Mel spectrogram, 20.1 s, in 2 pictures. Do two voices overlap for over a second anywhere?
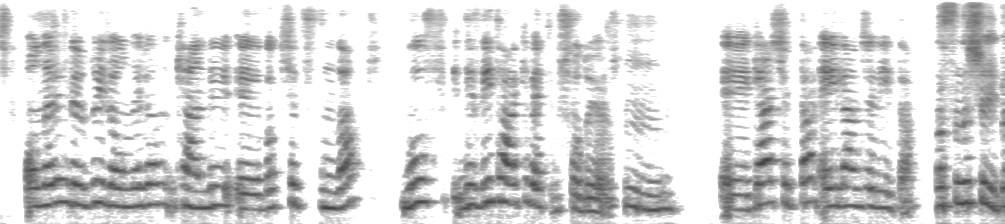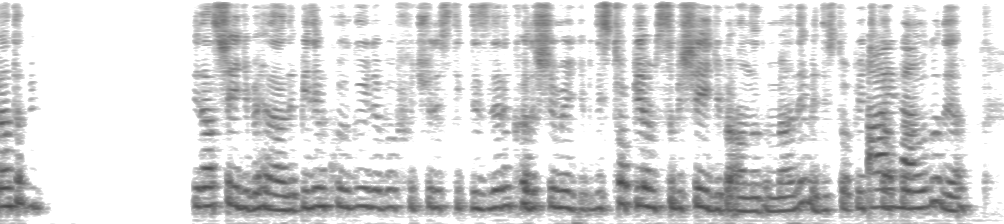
No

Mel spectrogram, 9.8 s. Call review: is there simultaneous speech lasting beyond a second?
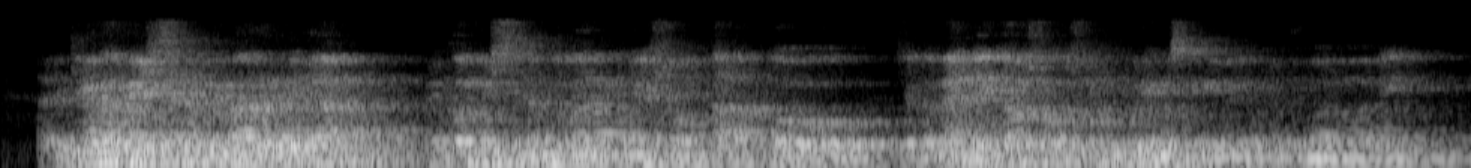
Yes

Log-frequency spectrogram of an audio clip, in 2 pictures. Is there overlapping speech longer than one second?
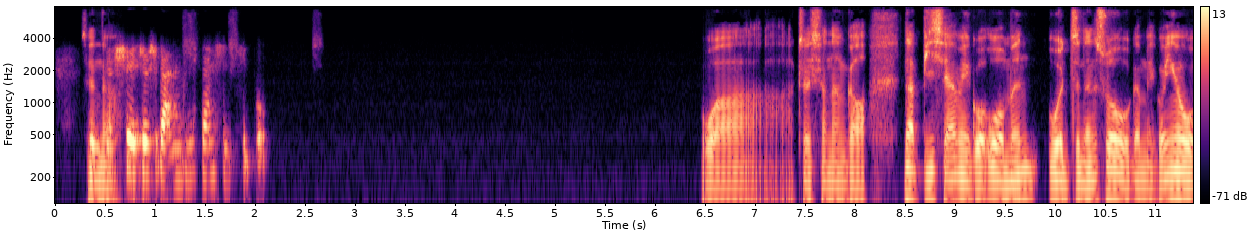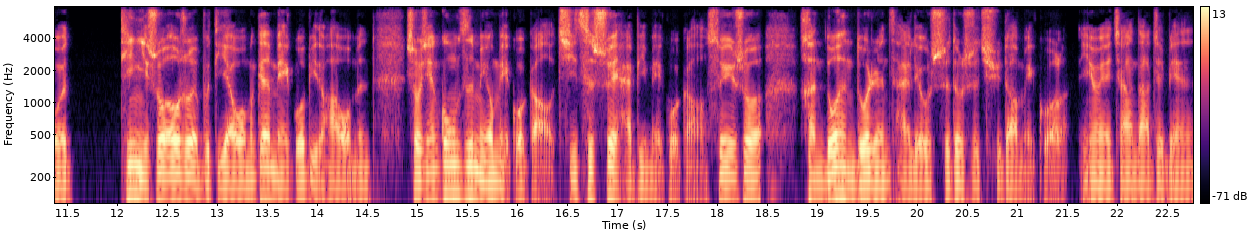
No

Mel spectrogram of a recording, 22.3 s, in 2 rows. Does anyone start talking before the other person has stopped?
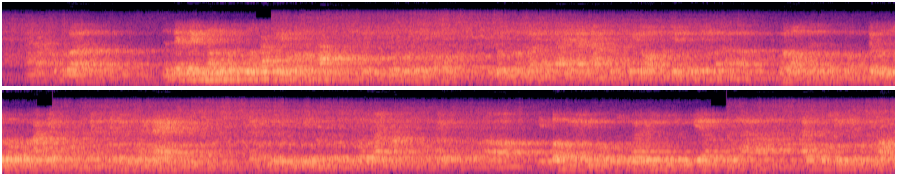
No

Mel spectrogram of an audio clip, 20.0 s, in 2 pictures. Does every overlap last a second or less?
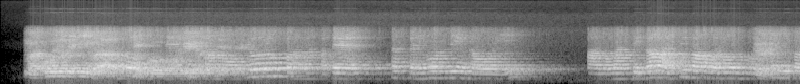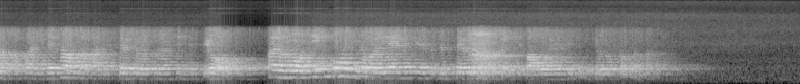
No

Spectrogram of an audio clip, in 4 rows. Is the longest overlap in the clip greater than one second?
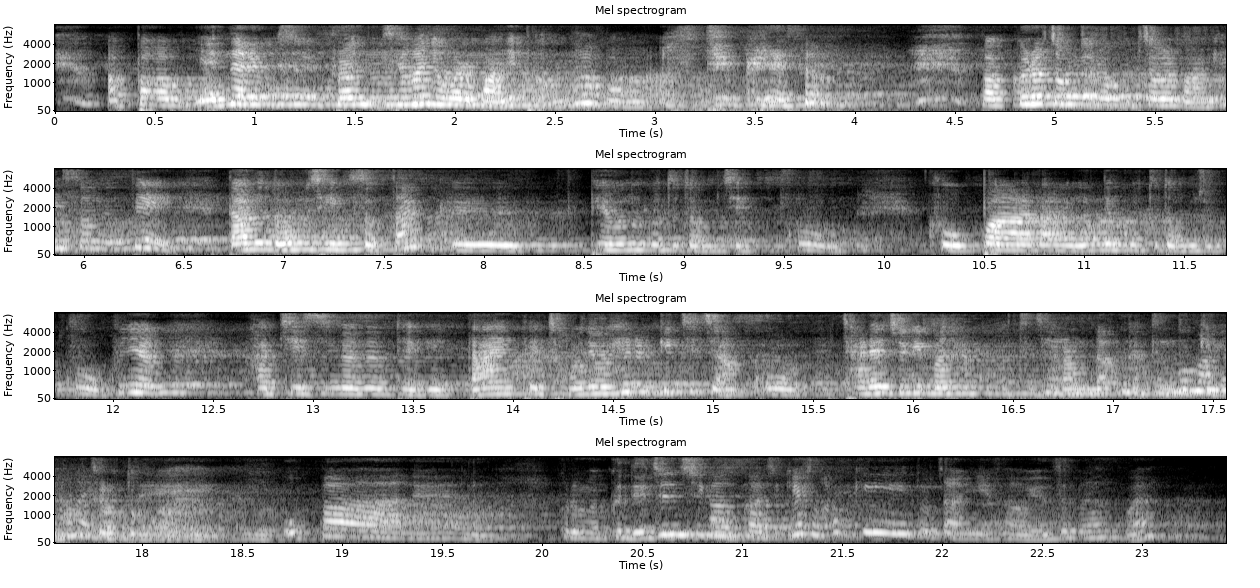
Yes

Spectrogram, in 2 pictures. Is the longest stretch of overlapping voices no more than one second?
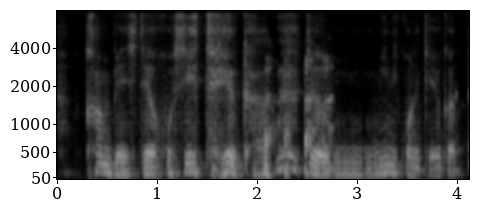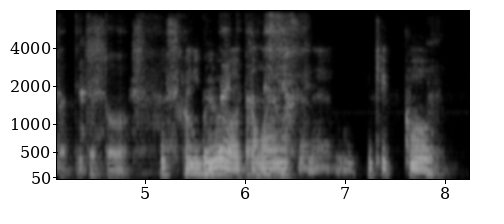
No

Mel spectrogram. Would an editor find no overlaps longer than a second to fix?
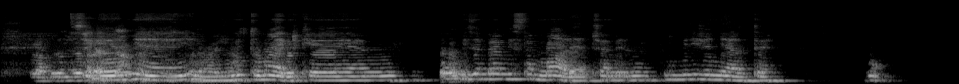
No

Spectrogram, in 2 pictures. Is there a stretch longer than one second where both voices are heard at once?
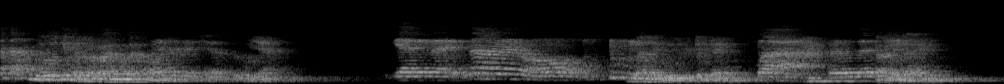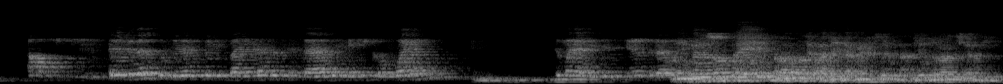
No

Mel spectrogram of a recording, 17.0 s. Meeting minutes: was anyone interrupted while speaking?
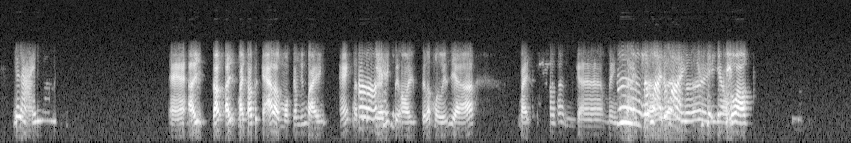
Yes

